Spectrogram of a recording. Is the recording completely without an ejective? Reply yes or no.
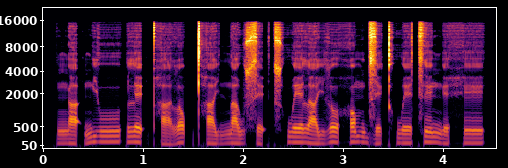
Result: yes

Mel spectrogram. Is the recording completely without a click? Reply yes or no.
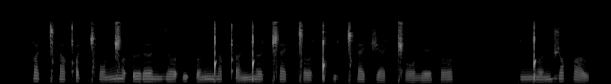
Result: no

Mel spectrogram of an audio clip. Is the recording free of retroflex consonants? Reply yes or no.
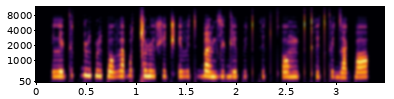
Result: no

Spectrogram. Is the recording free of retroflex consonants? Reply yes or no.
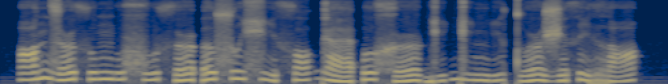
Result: yes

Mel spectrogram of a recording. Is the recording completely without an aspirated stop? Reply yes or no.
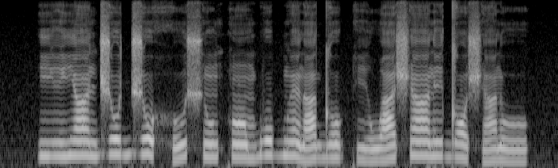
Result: yes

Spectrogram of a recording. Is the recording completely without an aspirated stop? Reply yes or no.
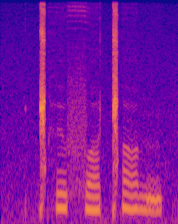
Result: no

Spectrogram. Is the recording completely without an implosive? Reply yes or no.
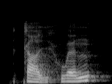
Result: yes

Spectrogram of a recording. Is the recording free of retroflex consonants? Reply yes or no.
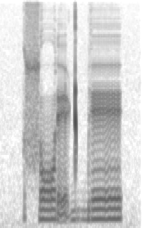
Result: no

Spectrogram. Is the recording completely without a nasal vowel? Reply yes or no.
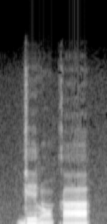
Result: no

